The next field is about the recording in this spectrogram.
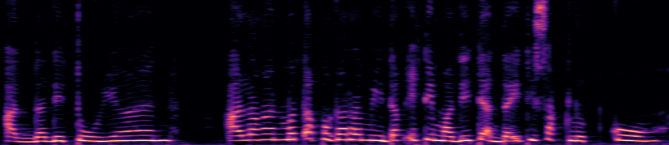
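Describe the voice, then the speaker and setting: A woman playing a gentle, troubled young runaway daughter in a radio drama, plaintive and confiding, with a Filipino accent. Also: high voice, normal speed. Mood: confessing. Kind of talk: radio drama acting and narration.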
